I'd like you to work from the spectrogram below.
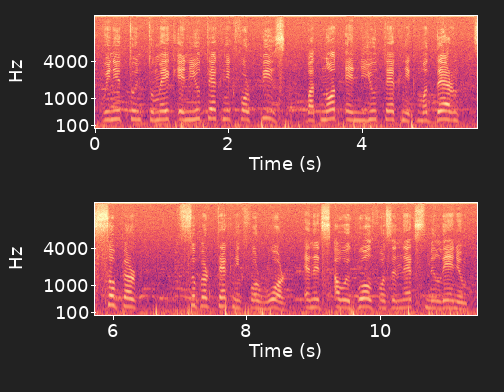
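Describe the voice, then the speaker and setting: With a Russian accent and a high pitch, a woman talks at a fairly slow pace with fairly even intonation, with audible room echo and noticeable background noise. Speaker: protester. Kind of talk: street interview. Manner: halting.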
